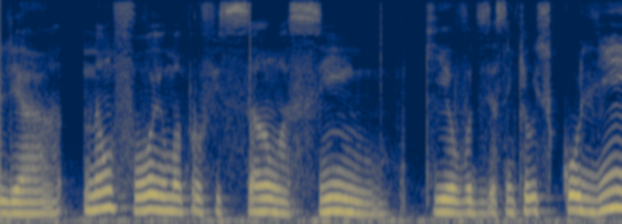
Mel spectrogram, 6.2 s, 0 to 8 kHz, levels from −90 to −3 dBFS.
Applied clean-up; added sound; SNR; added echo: none; Fire; 19 dB; none.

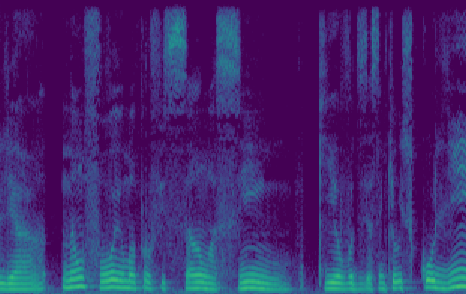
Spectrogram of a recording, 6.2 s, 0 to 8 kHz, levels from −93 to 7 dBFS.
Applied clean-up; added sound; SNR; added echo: none; none; none; none.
